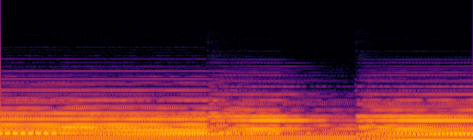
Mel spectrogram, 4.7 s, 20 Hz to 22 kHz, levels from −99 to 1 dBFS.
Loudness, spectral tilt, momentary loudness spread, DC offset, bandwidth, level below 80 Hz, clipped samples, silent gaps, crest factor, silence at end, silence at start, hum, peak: -19 LUFS; -13.5 dB/octave; 8 LU; under 0.1%; 2.9 kHz; -30 dBFS; under 0.1%; none; 12 dB; 0 s; 0 s; none; -6 dBFS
